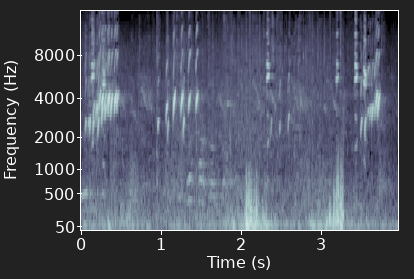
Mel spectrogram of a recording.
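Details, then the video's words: Female European goldfinch chatter meant to prompt a male to sing: short bursts of high twittering notes, broken by two low dull thumps or handling noises in the middle. "بتبتة حسون وطنطنة تجعل الحسون يغرد"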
